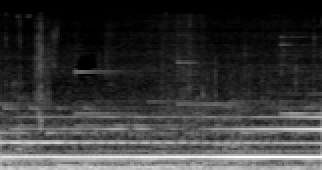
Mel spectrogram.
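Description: Marching band music: a soft, sustained chord of ringing, chime-like mallet-percussion tones, held steady and swelling slightly toward the end.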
